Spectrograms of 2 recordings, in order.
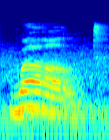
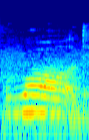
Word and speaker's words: world: Church, word, world, Now this word is dicey because it is not walled. It's not the long O sound. I hear a lot of people pronounce it with the long O sound, but it's actually the sound. World, world, world.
